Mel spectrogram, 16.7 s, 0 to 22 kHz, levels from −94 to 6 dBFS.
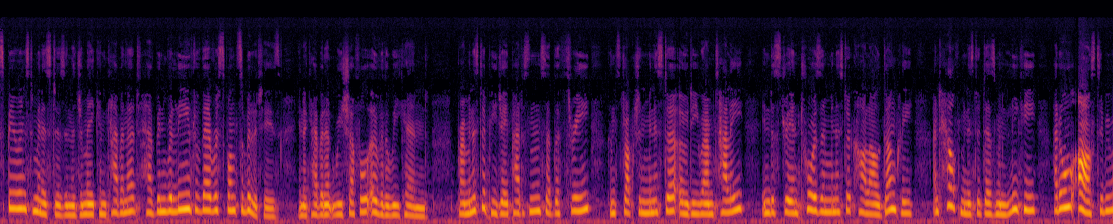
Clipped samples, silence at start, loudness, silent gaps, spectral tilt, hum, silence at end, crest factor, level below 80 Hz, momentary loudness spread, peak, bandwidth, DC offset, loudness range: under 0.1%; 0 s; -21 LUFS; none; -8.5 dB/octave; none; 0 s; 18 dB; -48 dBFS; 10 LU; -2 dBFS; 10.5 kHz; under 0.1%; 3 LU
